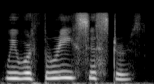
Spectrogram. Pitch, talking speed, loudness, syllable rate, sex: 275 Hz, 155 wpm, -16 LUFS, 4.3 syllables/s, female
